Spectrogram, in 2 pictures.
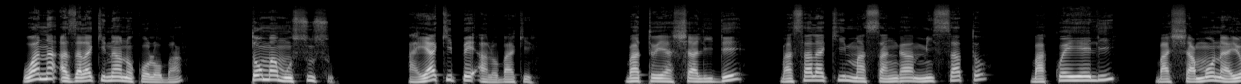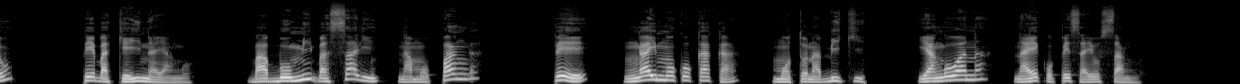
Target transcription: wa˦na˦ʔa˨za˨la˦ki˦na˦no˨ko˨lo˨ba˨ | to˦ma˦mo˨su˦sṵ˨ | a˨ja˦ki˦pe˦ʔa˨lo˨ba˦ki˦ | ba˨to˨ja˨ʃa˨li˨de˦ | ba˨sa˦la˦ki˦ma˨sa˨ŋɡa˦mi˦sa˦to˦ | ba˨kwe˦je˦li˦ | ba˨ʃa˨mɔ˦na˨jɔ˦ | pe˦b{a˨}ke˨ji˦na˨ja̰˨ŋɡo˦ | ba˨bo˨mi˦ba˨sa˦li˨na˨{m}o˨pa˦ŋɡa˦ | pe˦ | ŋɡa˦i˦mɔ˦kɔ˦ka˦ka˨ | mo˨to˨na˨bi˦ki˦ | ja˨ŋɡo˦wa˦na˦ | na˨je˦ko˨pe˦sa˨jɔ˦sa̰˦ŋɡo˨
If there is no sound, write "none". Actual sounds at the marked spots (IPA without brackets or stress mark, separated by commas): a˨, m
